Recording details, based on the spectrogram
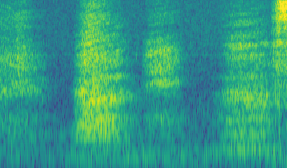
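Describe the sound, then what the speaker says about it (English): Deep breaths during a slow strength-and-flexibility yoga session: a quiet inhale, then a long, loud breathy exhale, followed by another softer inhale and a rising exhale. The breathing is close and alone, with no talking. "One more inhale, exhale."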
